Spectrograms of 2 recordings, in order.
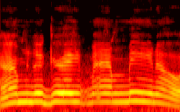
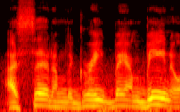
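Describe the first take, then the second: First: High, slow, muffled boast; drawn-out high-pitched mumbled brag; mouth-full movie kid. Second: Said in the usual way. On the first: Retold or imitated. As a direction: imitate a boy boasting round a mouthful. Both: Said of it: "takes it out of his mouth".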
